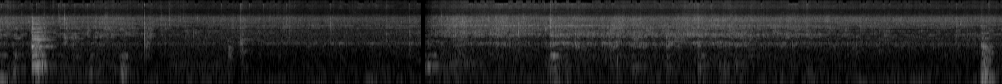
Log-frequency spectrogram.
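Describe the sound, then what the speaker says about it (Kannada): Chopped onions fry in a pan with a steady, close hiss and sizzle, broken by brief stirring scrapes and one sharp clunk partway through, with no voices. "ಇವಾಗ ಈರುಳ್ಳಿ ಹಾಕೋಣ ಹಾಕ್ಬಿಟ್ಟು ಸ್ವಲ್ಪ ಫ್ರೈ ಮಾಡ್ಕೊಳ್ಳೋಣ"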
